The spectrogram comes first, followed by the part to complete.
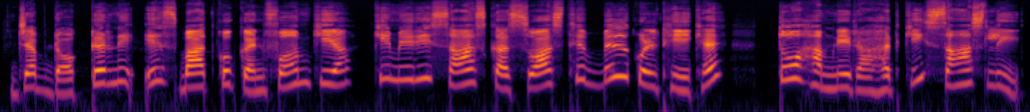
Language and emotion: Hindi, happy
